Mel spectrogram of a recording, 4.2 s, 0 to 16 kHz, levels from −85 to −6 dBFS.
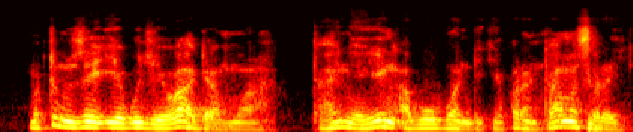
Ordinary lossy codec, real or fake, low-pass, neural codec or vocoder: Opus, 16 kbps; fake; 10.8 kHz; vocoder, 24 kHz, 100 mel bands, Vocos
